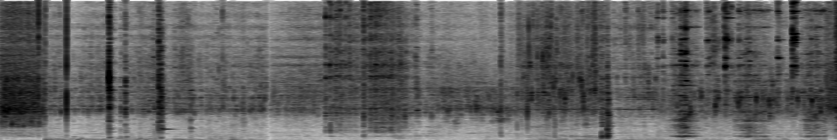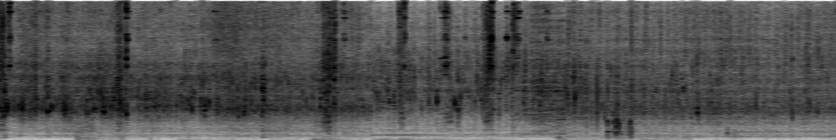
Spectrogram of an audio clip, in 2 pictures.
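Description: Food frying in hot oil, a soft steady sizzle, with scattered clicks and knocks of utensils.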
